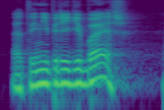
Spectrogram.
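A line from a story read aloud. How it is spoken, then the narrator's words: Laughing question. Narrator (Russian): рассмеявшись, поинтересовался Левченко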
